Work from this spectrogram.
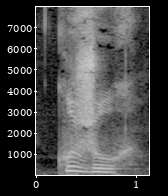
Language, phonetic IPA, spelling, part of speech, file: Ukrainian, [koˈʒux], кожух, noun, Uk-кожух.ogg
- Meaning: 1. sheepskin coat 2. shell, casing, housing, jacket (e.g. of a gun)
